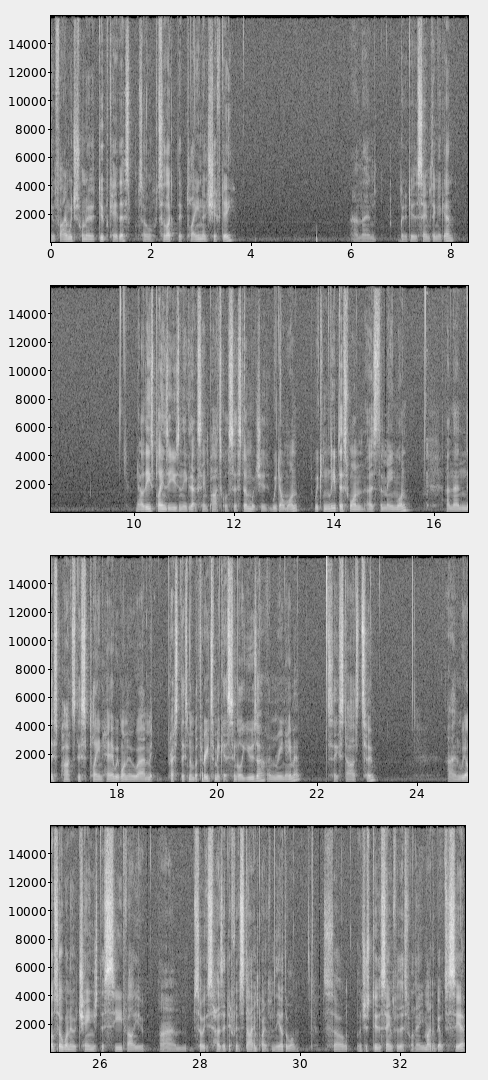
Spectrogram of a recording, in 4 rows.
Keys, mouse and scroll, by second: 0.3-3.3 drag, 0.9 Escape, 2.1-5.6 right drag, 3.3 shift+d, 9.2 shift+d, 13.4-14.9 drag, 14.7-17.0 right drag, 16.1-18.5 drag, 17.5-20.6 right drag, 20.6-25.0 drag, 29.1-31.6 drag, 31.6-33.3 middle drag.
